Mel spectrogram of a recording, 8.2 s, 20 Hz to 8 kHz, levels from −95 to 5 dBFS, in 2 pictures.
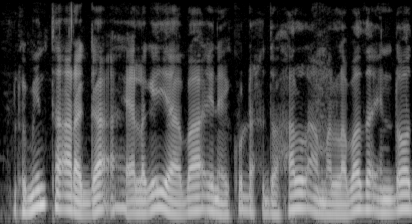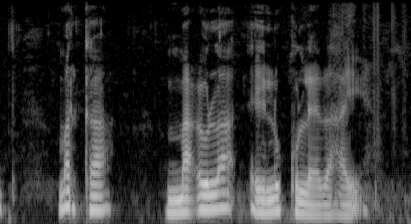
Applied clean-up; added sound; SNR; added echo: none; none; none; none.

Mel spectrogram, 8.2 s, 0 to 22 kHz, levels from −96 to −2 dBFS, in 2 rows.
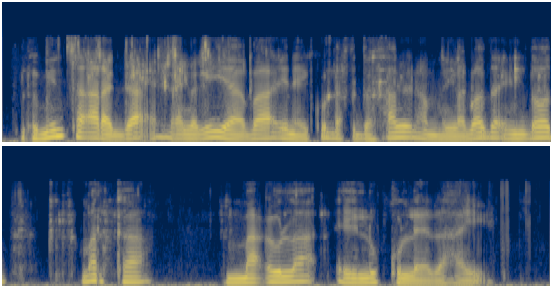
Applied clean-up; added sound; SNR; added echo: neural diffusion model UNIVERSE++.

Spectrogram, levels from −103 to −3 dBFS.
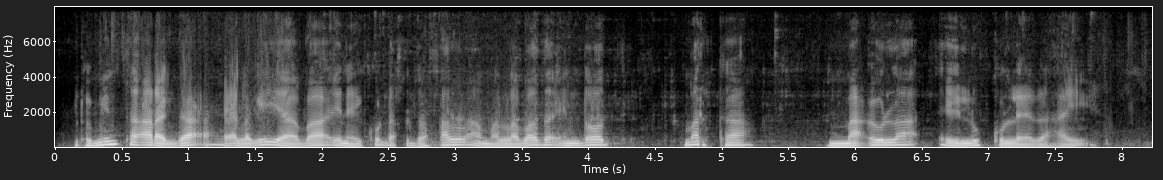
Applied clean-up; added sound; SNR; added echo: neural separator model SepFormer DNS4.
